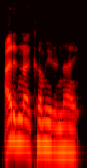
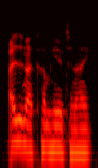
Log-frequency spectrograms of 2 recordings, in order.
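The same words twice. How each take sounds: First: Said very humbly, imitating the character's voice. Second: Read plainly in the speaker's ordinary voice.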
